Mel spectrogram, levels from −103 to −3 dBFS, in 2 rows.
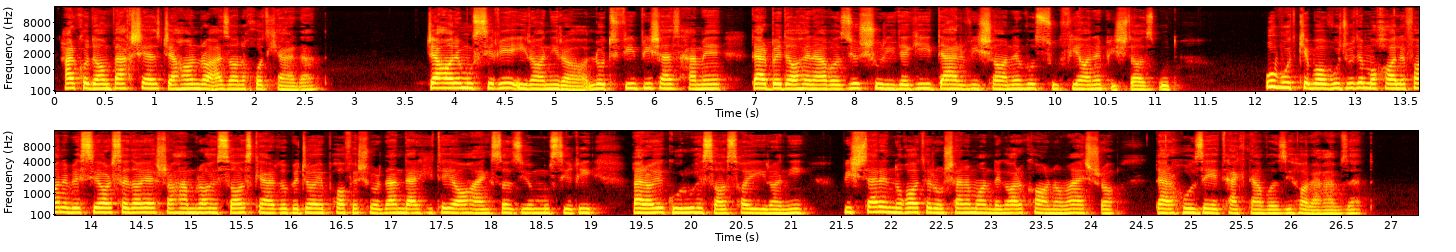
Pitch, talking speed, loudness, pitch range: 180 Hz, 145 wpm, -23 LUFS, 175-195 Hz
